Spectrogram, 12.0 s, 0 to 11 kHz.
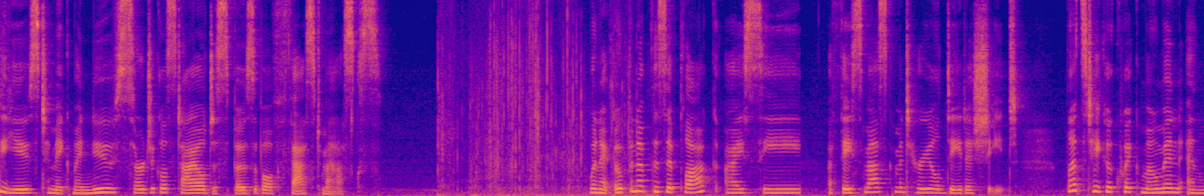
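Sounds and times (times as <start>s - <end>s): plastic bag crinkling open: 4.4s - 6.6s.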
